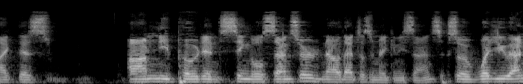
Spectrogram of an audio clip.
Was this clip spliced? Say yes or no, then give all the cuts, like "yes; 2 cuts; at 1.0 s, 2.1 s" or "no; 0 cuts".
no; 0 cuts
